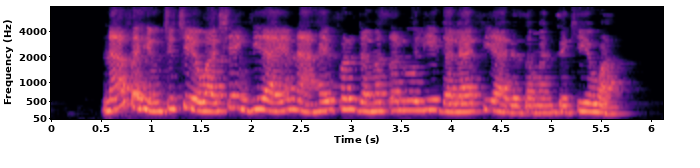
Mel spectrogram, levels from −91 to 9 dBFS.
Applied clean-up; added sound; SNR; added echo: classical method WPE with log-MMSE.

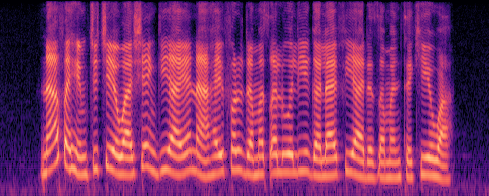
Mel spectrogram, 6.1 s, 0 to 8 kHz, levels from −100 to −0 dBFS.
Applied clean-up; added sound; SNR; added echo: none; none; none; none.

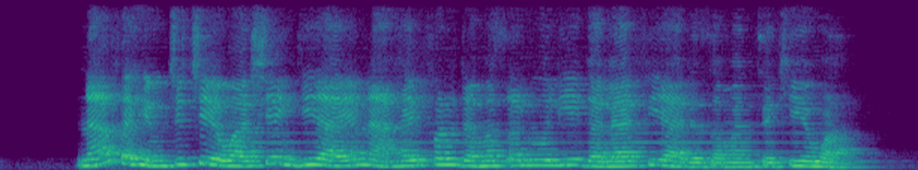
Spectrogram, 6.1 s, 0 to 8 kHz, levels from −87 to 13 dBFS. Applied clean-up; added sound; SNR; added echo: neural separator model SepFormer DNS4.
